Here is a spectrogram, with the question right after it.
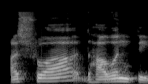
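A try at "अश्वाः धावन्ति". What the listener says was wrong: Ashwaha. You have to pronounce that hakaram. Ashwaha. No, you are not pronouncing the aha correctly. Ashwaha dhavanti. You have to add that ha. Ashwaha dhavanti.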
